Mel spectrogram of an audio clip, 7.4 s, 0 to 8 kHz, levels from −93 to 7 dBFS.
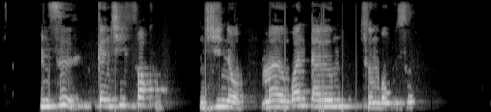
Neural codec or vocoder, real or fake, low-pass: none; real; 7.2 kHz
